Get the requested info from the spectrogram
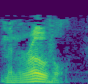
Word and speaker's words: Monroeville: This one out of the little hamlet of Monroeville, and that's how you say it, Monroeville. It's not Monroeville or Monroeville. It's Monroeville. Monroeville, Alabama.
